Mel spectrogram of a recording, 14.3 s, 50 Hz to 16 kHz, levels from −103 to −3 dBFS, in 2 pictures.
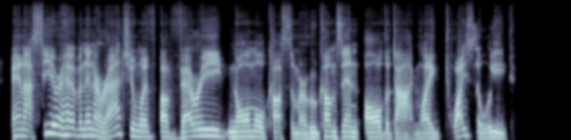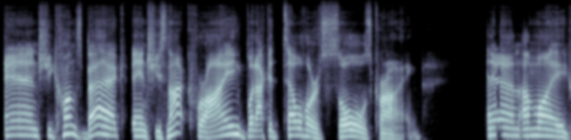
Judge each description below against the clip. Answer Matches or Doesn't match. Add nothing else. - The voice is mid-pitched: Matches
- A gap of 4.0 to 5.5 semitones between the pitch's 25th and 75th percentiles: Matches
